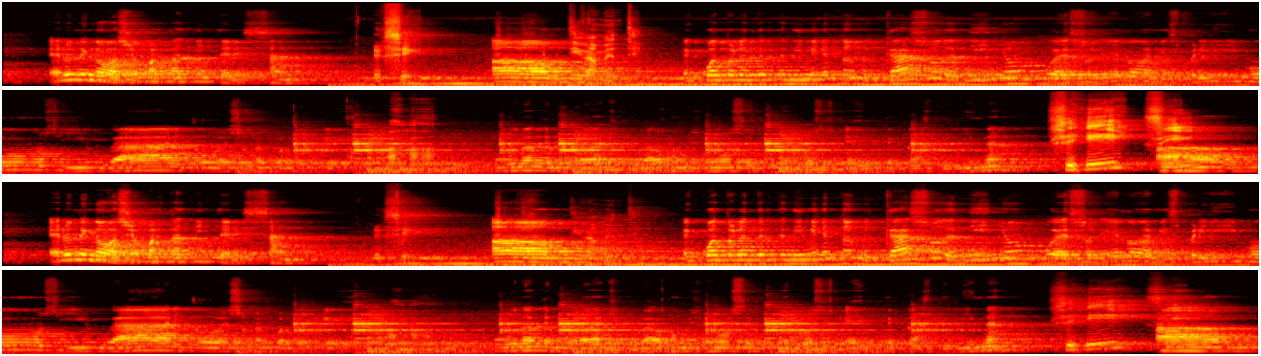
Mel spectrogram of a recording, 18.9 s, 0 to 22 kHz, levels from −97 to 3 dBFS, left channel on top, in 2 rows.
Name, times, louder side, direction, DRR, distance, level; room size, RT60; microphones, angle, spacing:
voice 1, 0.3-2.2 3.7-4.6 5.1-12.1 13.1-15.9 16.2-17.0 18.1-18.7, right 1 dB, 20° right, 4 dB, 1.1 m, -35 dB
sound 1, 2.4-9.9, equal, 50° left, 3.1 m, -46 dB
voice 2, 2.8-3.1 4.1-4.8 12.3-12.7 17.3-18.4, left 11 dB, 65° left, 14 dB, 0.3 m, -34 dB
sound 2, 11.2-16.6, equal, 5° left, 3.4 m, -39 dB
25.0 x 13.0 x 2.3 m, 2.2 s
head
